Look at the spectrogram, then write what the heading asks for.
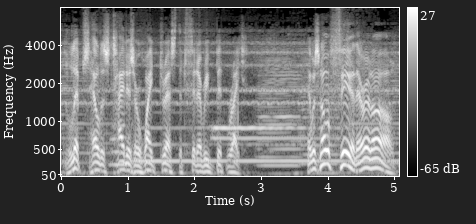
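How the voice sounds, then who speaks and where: A man's voice: medium pitch, very animated, moderate pace, natural voice. An American actor playing a tough, wisecracking cafe owner in a 1950s radio drama, clipped and terse in his delivery. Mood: wry narrating. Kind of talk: 1950s radio drama acting, hardboiled narration. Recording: muffled vintage 1950s radio recording, music behind.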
